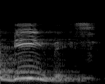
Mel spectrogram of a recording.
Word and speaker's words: vives: Lembrando que a pronúncia de V em castelhano vai ser sempre B, né? Então, donde vives?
